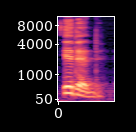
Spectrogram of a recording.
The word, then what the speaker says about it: it'd: It'd. It'd. It, so how you pronounce that, the T again, is going to be the flap D. And then a little ud at the end.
